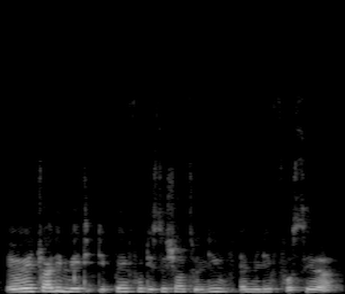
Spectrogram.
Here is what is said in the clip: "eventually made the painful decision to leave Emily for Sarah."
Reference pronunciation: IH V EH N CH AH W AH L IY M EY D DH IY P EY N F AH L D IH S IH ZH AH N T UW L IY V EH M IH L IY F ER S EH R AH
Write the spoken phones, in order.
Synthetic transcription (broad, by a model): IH V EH N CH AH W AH L IY M EY D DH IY P EY N F AH L D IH S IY SH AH N T UW L IY V EH M IH L IY F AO S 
